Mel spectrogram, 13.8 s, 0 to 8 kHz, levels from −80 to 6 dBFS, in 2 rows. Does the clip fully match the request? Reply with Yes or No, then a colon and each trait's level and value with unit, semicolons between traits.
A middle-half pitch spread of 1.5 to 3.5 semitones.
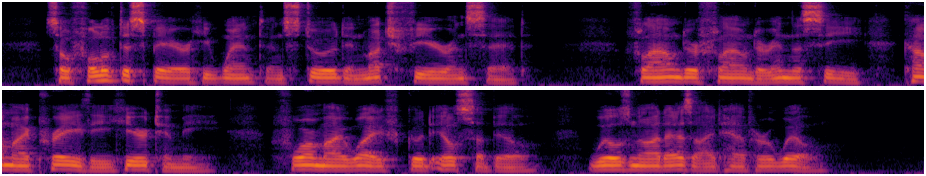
Yes: average, 3.0 semitones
